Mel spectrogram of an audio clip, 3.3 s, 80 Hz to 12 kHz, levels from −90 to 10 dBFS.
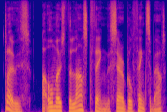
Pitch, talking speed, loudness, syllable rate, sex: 105 Hz, 180 wpm, -19 LUFS, 5.5 syllables/s, male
